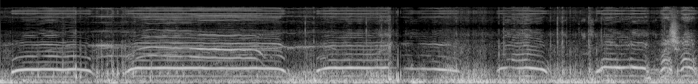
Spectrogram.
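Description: A recording of a roller coaster ride: two riders let out several long, high-pitched screams that rise and fall one after another over a loud, constant roar of wind and rushing motion.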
